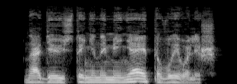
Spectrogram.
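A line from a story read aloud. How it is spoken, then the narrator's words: Grumbling. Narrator (Russian): проворчал Одноглазый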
